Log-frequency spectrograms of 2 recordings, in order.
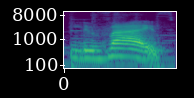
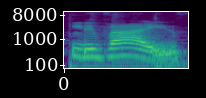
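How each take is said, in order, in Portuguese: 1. É dito com pronúncia inglesa. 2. É dito com pronúncia inglesa.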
